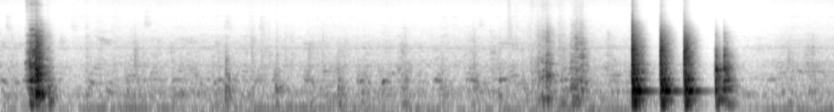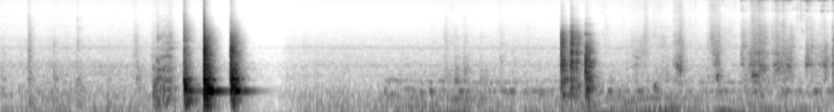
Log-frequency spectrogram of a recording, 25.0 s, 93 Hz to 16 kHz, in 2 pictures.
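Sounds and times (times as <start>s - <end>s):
knocking on wooden cabinet: 9.5s - 11.1s, 15.2s - 16.3s, 20.9s - 21.6s.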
